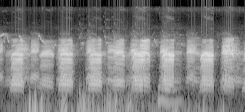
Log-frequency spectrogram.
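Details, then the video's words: Yellow Indian bullfrogs calling in the rain in India, loud buzzy croaks repeated roughly twice a second, evenly spaced pulses with faint low background rumble. "Most Beautifull Bullfroag Yellow Frog Sound!Amezing Frog Scremming In India !India Yellow Frog Sound"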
